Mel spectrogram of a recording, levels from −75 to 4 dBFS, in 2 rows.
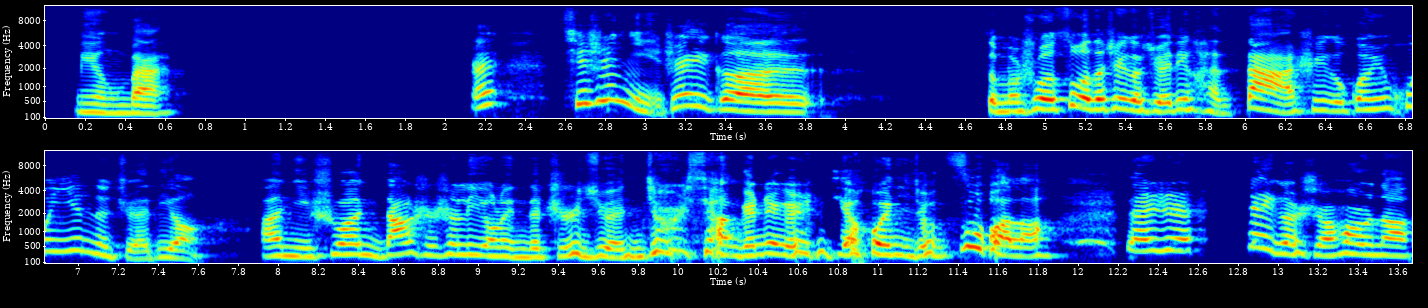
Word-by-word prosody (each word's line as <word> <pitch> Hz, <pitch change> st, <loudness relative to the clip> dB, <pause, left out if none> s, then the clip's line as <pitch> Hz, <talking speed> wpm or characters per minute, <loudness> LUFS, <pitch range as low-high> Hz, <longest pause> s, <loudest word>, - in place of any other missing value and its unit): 明 205 Hz, -3 st, -6 dB
白。 190 Hz, 0 st, +1 dB, 1.5 s
哎， 405 Hz, -, -1 dB, 0.3 s
其 420 Hz, -, -2 dB
实 480 Hz, -, -3 dB, 0.2 s
你 -, -, -7 dB
这 350 Hz, -1 st, -3 dB
个 225 Hz, -6 st, +4 dB, 0.8 s
怎 -, -, 0 dB
么 230 Hz, 0 st, -2 dB
说， 280 Hz, 0 st, +7 dB
做 300 Hz, 0 st, +5 dB
的 275 Hz, -, +7 dB
这 290 Hz, -, -1 dB
个 255 Hz, -, +4 dB
决 225 Hz, -2 st, -1 dB
定 280 Hz, +3 st, -4 dB
很 200 Hz, -8 st, -9 dB
大， 195 Hz, +1 st, +5 dB
是 265 Hz, -, -11 dB
一 -, -, -8 dB
个 230 Hz, -, -5 dB
关 280 Hz, +1 st, -2 dB
于 -, -, -7 dB
婚 360 Hz, +3 st, -10 dB
姻 370 Hz, 0 st, -9 dB
的 270 Hz, -5 st, -7 dB
决 175 Hz, -4 st, -9 dB
定。 210 Hz, -1 st, -3 dB, 0.4 s
啊， 235 Hz, +1 st, 0 dB
你 230 Hz, -2 st, -5 dB
说 280 Hz, +5 st, 0 dB
你 260 Hz, -4 st, -7 dB
当 275 Hz, +4 st, +4 dB
时 255 Hz, -2 st, -10 dB
是 280 Hz, -, -5 dB
利 275 Hz, 0 st, -6 dB
用 240 Hz, -2 st, -1 dB
了 230 Hz, -, -3 dB
你 210 Hz, -, -6 dB
的 215 Hz, -, -3 dB
直 230 Hz, +8 st, -4 dB
觉， 215 Hz, -2 st, -1 dB
你 220 Hz, +1 st, -4 dB
就 340 Hz, +4 st, -2 dB
是 390 Hz, -, -7 dB
想 305 Hz, -4 st, +1 dB
跟 250 Hz, -, +1 dB
这 295 Hz, -, +3 dB
个 245 Hz, -, +2 dB
人 330 Hz, +2 st, -5 dB
结 -, -, +2 dB
婚 275 Hz, -4 st, +4 dB
你 240 Hz, -, -8 dB
就 240 Hz, -, -2 dB
做 430 Hz, -, +5 dB
了， 230 Hz, 0 st, -2 dB, 0.3 s
但 360 Hz, +1 st, 0 dB
是 385 Hz, -, -4 dB, 0.4 s
这 450 Hz, -3 st, -2 dB
个 290 Hz, +1 st, -1 dB
时 260 Hz, -4 st, -1 dB
候 285 Hz, 0 st, 0 dB
呢， 245 Hz, -3 st, +2 dB
260 Hz, 280 characters per minute, -18 LUFS, 230-300 Hz, 1.5 s, 说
